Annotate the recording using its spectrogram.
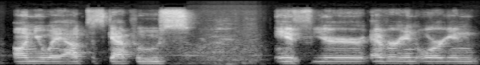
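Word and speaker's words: Scappoose: you know something different it's scapoose they they will correct you immediately every single kid that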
